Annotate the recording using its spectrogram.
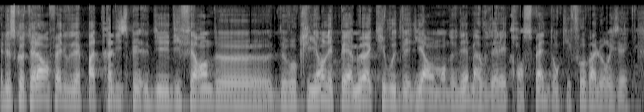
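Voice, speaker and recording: A man talks at a very fast pace with hardly any pauses. His pitch is fairly high and his intonation fairly even. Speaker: economist. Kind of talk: conference presentation. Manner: usually speaks softly and fast; hesitant, many fillers.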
